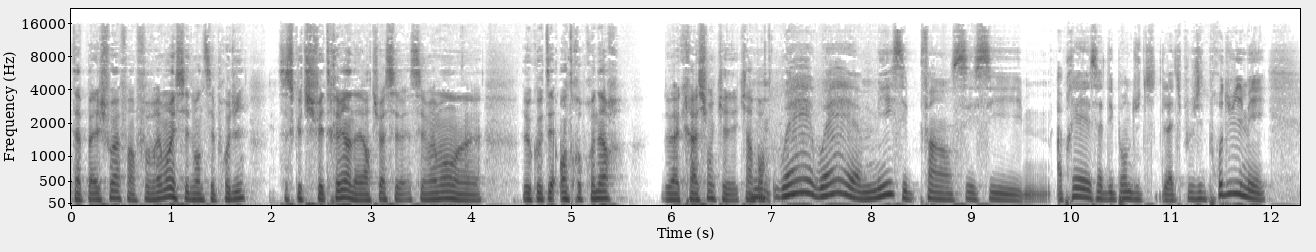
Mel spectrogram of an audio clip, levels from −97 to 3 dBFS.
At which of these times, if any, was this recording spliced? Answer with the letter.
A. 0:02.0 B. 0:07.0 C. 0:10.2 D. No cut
B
